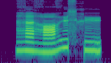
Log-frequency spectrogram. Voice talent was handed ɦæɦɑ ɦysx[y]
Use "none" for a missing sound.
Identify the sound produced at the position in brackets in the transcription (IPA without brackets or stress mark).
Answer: y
